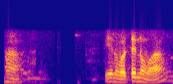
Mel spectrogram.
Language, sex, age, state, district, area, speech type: Kannada, male, 18-30, Karnataka, Koppal, rural, conversation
